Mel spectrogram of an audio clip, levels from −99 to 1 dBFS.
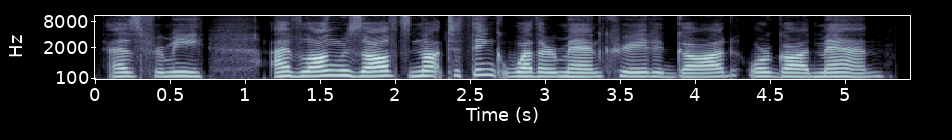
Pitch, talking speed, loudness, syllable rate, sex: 210 Hz, 175 wpm, -20 LUFS, 4.5 syllables/s, female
